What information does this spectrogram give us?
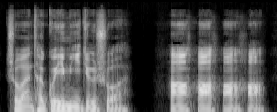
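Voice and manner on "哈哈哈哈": gloating laugh. Retold or imitated. Friend gloats over prank.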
